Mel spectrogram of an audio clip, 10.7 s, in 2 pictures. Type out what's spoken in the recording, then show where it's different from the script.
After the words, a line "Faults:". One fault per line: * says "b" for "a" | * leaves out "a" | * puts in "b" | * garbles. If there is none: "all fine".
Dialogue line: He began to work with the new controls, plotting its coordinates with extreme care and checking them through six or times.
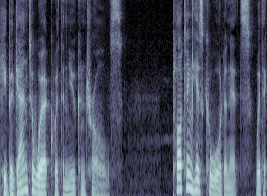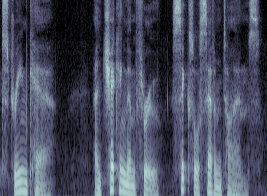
He began to work with the new controls, plotting his coordinates with extreme care and checking them through six or seven times.
Faults:
* says "his" for "its"
* puts in "seven"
